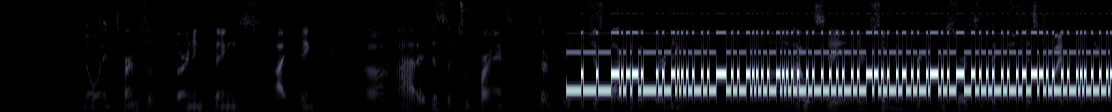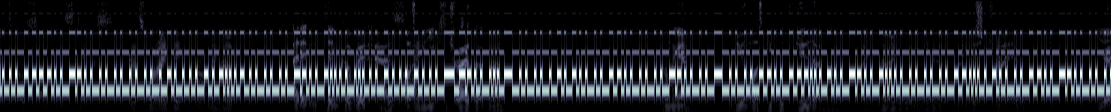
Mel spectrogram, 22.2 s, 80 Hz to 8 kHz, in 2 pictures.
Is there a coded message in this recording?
Yes: RTTY (50 baud, 450 Hz shift) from 5.7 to 22.2 s, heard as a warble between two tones, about 870 Hz centre, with speech in English. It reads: 45441 23902 61688 71042 46005 69778 98847 48678 …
